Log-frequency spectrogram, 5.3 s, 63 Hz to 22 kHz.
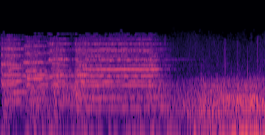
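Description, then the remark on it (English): Steady droning of the motors of a C-54 transport airplane, heard from on board, a loud, layered hum with strong tonal harmonics for about three seconds, then easing into a lower, rougher rumble that continues without talk. “I'm in a C-54 transport. It's a beautiful airplane. The sound of those motors out there is soft and homey.”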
